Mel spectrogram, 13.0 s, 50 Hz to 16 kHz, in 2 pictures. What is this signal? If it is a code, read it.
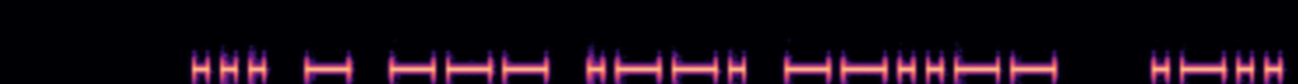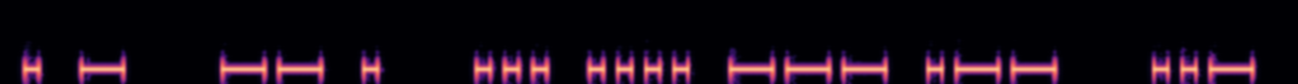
Morse code, heard as a keyed tone, about 17 wpm, 700 Hz. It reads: STOP, LET ME SHOW U
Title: Sentences from Top 300 Words and Abbreviations 17wpm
